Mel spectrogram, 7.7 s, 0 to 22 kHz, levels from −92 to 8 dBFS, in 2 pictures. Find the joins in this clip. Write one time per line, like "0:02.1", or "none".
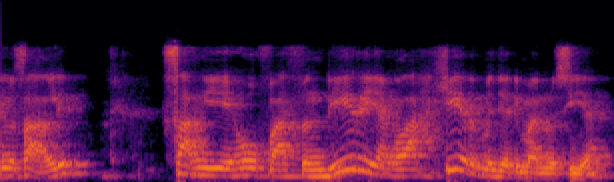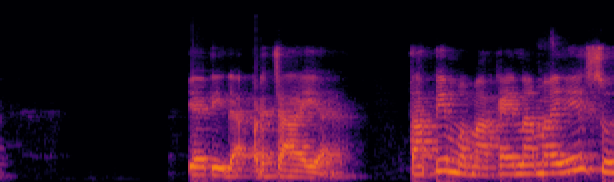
none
